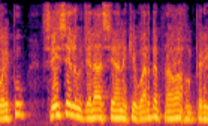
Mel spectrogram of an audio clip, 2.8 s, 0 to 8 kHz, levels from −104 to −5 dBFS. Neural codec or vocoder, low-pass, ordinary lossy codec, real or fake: vocoder, 44.1 kHz, 128 mel bands, Pupu-Vocoder; 7.2 kHz; none; fake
